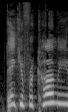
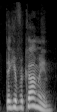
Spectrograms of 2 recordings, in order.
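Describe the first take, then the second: First: It sounds warm, lively and enthusiastic. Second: It sounds polite but flat and lukewarm. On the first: The greeter now recognizes and values the visitor. "So the tone changed instantly" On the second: The greeter does not recognize the visitor. "I didn't feel the connection"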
